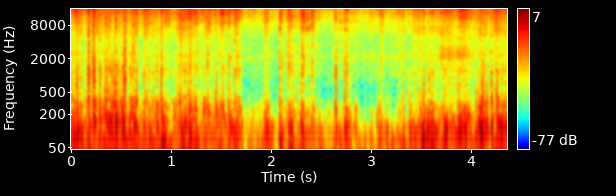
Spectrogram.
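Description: Long fingernails scratch the surface of a round, flat cork coaster held just in front of the microphone. The result is a dense, muffled, low rumbling scrape made of quick, dry strokes that keep up almost without a break, with a brief quieter dip near the middle.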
